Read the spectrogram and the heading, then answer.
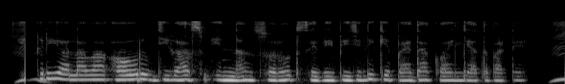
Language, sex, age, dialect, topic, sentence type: Bhojpuri, male, 18-24, Northern, agriculture, statement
